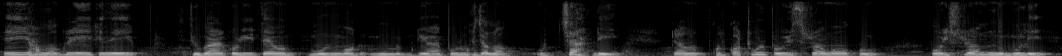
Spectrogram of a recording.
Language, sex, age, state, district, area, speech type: Assamese, female, 45-60, Assam, Udalguri, rural, spontaneous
